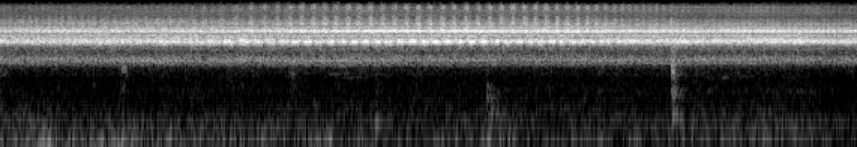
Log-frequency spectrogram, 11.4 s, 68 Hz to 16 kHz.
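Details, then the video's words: Wooded countryside in Sakon Nakhon, Thailand, where cicadas keep up a continuous shrill buzzing with a fast throbbing pulse, about three beats per second; a few brief faint clicks break through. Recorded with a GoPro Hero 9. "Cicadas Sound"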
